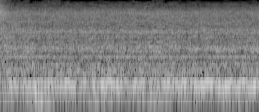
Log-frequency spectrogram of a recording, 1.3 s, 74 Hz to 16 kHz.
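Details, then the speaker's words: Chinese diesel heater with LCD controller, bench test, shutdown after 7–8 minutes running: fuel cuts, steady fan hum winding down while the glow plug comes back on to burn off residue in the flame tube. "and you'll see the glow plug symbols come back on because it's cutting the fuel out you can hear the fan slowing down but the glow plug comes back on to burn off any residuals are in there when the flame tube is out"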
